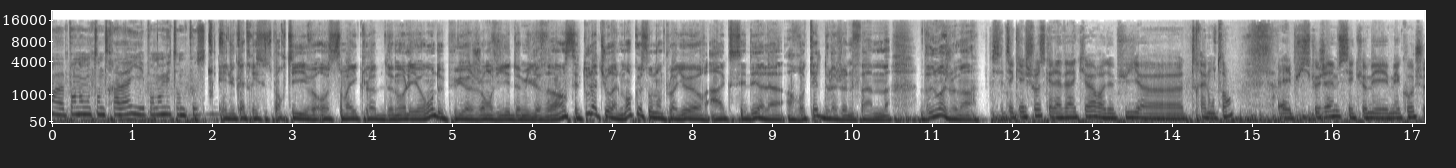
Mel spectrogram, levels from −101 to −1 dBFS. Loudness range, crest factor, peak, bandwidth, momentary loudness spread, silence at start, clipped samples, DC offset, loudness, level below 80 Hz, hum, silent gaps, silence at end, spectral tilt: 2 LU; 16 dB; -10 dBFS; 16 kHz; 5 LU; 0 s; under 0.1%; under 0.1%; -26 LUFS; -38 dBFS; none; none; 0 s; -3.5 dB/octave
